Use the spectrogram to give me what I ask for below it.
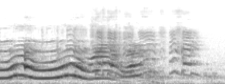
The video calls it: Siberian husky howling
